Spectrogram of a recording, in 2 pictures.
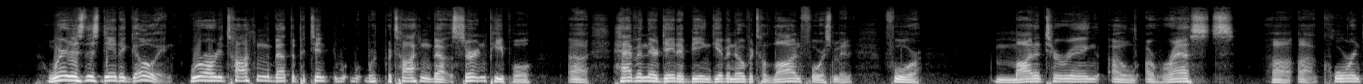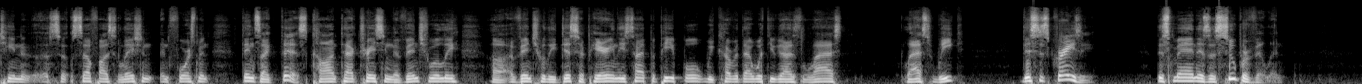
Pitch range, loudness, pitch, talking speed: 120-150 Hz, -13 LUFS, 135 Hz, 145 wpm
